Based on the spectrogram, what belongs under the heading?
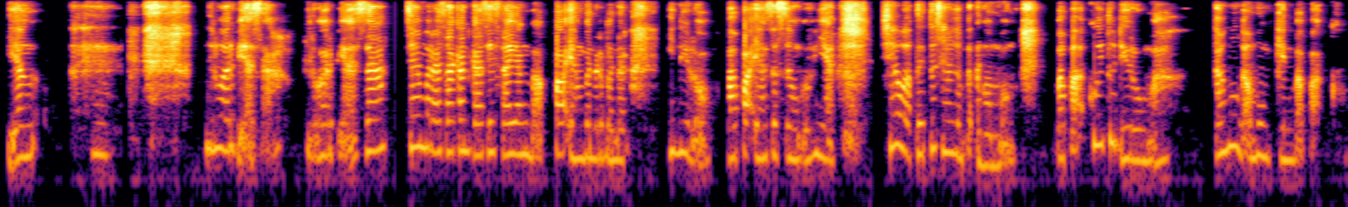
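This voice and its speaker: Interview guest, woman from Lampung: breathy tone, emotional first-person testimony with many restarts. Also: high voice. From Lampung, Indonesia. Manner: hesitant, restarts and repeats phrases often; earnest, emotional storytelling. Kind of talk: personal testimony, casual speech.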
